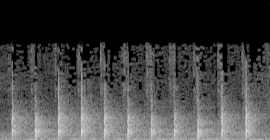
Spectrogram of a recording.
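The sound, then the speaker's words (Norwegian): A knife finely chops onion on a cutting board for a risotto, about a dozen quick, even taps in a brisk rhythm, clear with no talking. “Så begynner jeg å hakke opp løken. Selvfølgelig finhakka.”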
